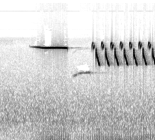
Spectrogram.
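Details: Singing male Bachman's sparrow, which mixes introductory whistles with varied trills: a long pure high whistle, a lower brief whistle, then a fast bright trill of repeated notes.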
